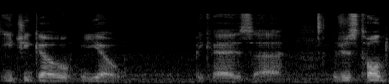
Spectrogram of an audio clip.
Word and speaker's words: Ichigoyo: who works there, that it's actually two words, Ichigo, which is strawberry in Japanese, and yo, which is short for yogurt, which is, needless to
